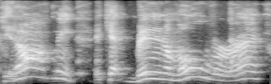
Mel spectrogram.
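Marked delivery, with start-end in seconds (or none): 0.0-0.8 mock yell. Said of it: "he was just like".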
